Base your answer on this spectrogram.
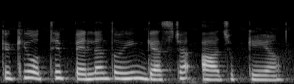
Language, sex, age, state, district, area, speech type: Punjabi, female, 18-30, Punjab, Tarn Taran, urban, spontaneous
